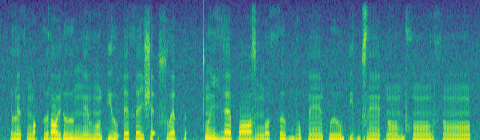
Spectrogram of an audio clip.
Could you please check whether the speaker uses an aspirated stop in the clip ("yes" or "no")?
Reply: no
